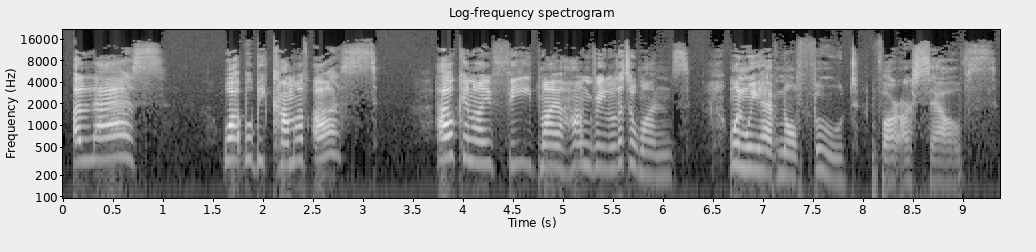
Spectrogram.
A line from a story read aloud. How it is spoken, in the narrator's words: the poor man cried aloud in his grief and anguish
